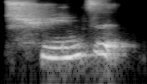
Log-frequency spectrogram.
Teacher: khi phát âm từ chuyến zi, chúng ta phải bật hơi ra tay nhỉ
